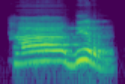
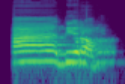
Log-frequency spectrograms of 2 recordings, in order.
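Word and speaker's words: حاضرة: Tidak bisa kita berucap hadir. Itu belum mencerminkan fasohah lughah Arabiyah atau kefasihan bahasa Arab. Lalu bagaimana Bu yang benar? Yang benar adalah hadirah.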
